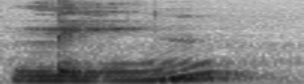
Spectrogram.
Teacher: Ling is a second tone, a rising tone.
